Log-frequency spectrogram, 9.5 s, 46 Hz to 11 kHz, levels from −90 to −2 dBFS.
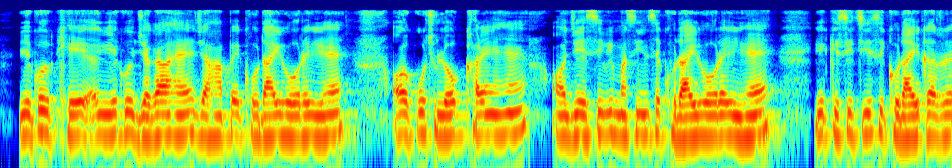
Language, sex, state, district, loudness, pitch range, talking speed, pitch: Hindi, male, Uttar Pradesh, Muzaffarnagar, -18 LUFS, 130-140 Hz, 215 wpm, 130 Hz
